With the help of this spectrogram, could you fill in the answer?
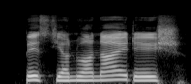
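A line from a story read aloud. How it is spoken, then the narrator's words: Calling after her. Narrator (German): ruft ihr Peter nach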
